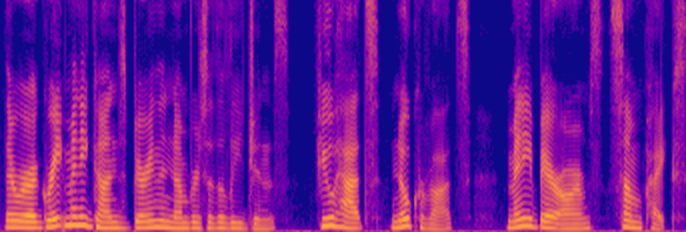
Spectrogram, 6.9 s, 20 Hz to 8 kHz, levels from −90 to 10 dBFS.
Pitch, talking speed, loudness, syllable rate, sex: 200 Hz, 185 wpm, -18 LUFS, 4.9 syllables/s, female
